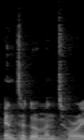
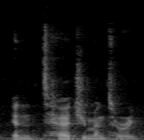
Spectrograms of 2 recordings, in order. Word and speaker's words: integumentary: Like a word that is long, it's hard to have the stress on the first one. So I think integumentary.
